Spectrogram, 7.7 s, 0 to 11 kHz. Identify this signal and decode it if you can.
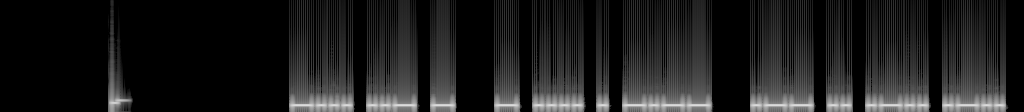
Morse code, heard as a keyed tone, about 25 wpm, 700 Hz. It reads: BUT THEY WILL
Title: Sentences from Top 800 Words 25wpm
